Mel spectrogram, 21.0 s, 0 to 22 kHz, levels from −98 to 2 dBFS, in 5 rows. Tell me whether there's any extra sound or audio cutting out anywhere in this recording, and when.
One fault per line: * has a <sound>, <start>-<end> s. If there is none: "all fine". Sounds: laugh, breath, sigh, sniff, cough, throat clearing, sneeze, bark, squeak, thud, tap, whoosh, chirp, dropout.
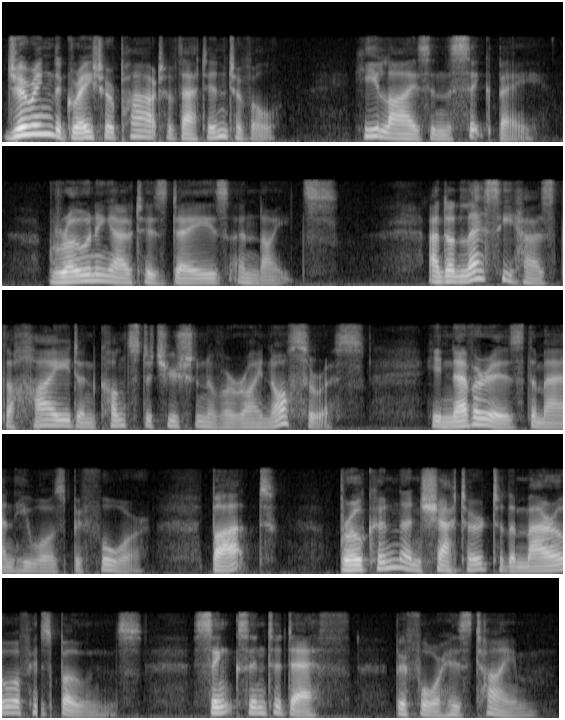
* has a dropout, 17.1-17.1 s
